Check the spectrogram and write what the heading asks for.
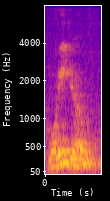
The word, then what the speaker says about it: Murillo: I'm triggered into my last name is pronounced burrito the double a disciple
